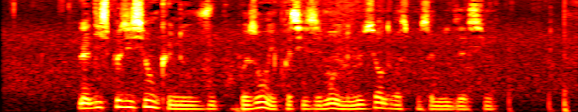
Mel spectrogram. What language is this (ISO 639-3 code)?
fra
